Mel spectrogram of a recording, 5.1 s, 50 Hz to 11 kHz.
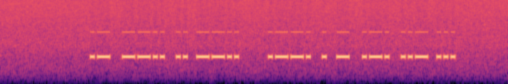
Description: Morse code, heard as a keyed tone, hand-sent with a paddle, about 34 wpm, 1140 Hz. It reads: AZIZ PETRUS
